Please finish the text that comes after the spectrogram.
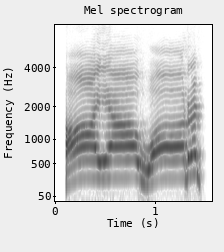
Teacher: ट में हलंत ध्यान रखेंगे, ट में किसी अ का उच्चारण नहीं लेना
